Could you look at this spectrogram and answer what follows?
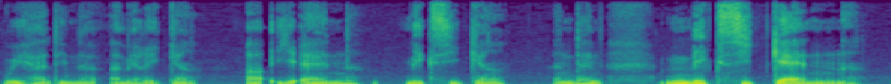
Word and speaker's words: américain: Okay, so les États-Unis, américain.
